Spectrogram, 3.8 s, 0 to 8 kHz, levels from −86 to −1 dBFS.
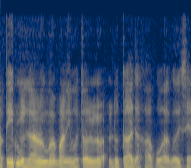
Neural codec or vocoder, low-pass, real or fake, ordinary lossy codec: codec, 16 kHz, 1 kbps, FunCodec, trained on LibriTTS, 50 frames a second; 7.2 kHz; fake; AAC, 48 kbps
